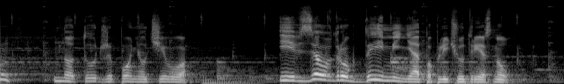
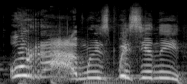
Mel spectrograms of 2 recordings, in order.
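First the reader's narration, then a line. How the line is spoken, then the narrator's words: Joyful yell. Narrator (Russian): завопил я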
